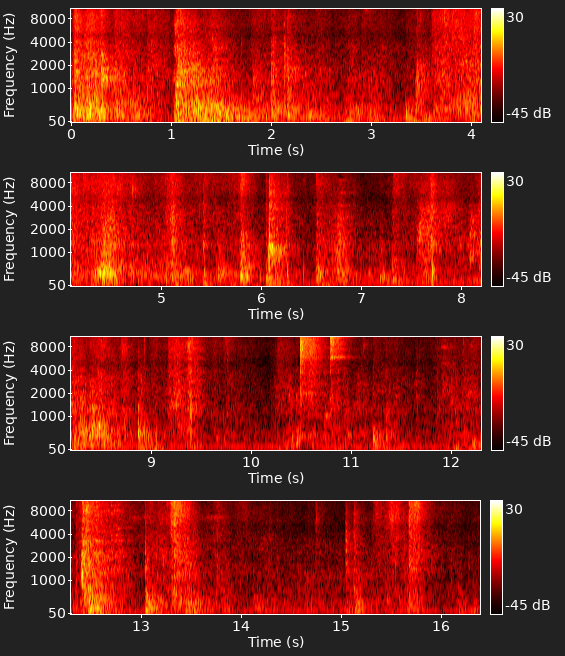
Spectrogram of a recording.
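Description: A man carries boxes that bump and rustle.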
